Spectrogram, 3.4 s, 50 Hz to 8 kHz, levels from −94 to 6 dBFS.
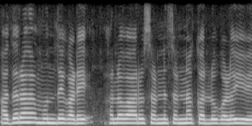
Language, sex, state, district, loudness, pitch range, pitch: Kannada, female, Karnataka, Bidar, -12 LUFS, 250-260 Hz, 255 Hz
